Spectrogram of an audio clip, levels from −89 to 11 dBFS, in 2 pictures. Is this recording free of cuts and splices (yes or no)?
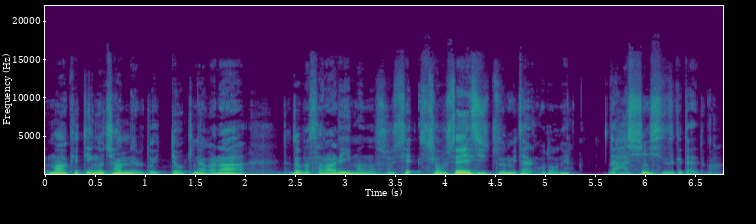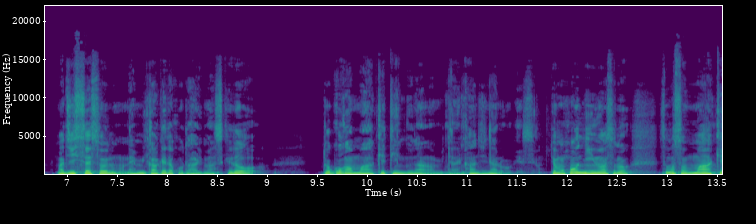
no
